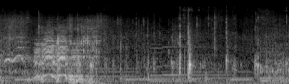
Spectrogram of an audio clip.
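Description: Horses at a stable in Calvados, Normandy: a loud whinny rings out first, followed by scattered clip-clopping hoof knocks and shuffling on the stable floor.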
